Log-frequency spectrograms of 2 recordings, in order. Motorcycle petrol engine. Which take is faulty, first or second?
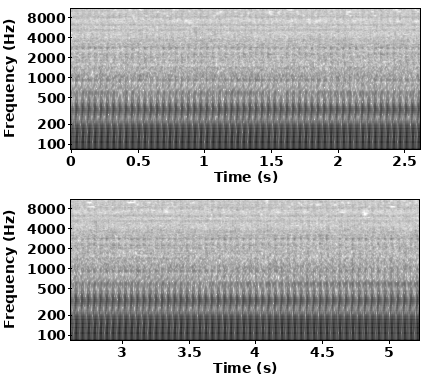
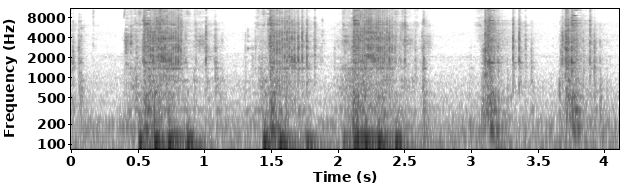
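second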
